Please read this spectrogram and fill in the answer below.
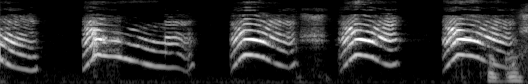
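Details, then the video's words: One of three abandoned puppies of a stray dog, found in a backyard greenhouse, barking very loudly: four sharp, high yelping cries, each sliding downward, spaced about half a second apart. "Oh cielo, ci sono tre cuccioli qui! Uno di loro sta abbaiando molto forte."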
